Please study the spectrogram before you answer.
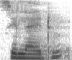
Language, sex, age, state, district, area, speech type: Assamese, female, 30-45, Assam, Sivasagar, urban, spontaneous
